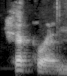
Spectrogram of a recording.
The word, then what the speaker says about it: Chychrun: Chychrun? – Chychrun.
